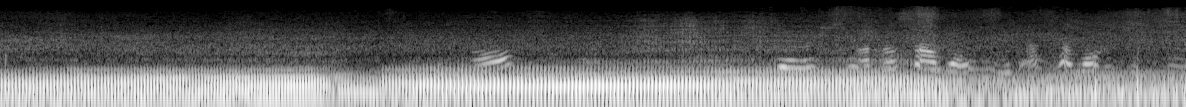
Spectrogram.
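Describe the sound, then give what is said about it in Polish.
Loud motorcycle engines drone past on a hill road, some riding down and one going up, riders leaning to the side, their pitch dipping and then climbing again as they ride by, with faint voices briefly audible underneath. “Sam motorki sobie zjeżdżają. A tu do góry jedzie.”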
